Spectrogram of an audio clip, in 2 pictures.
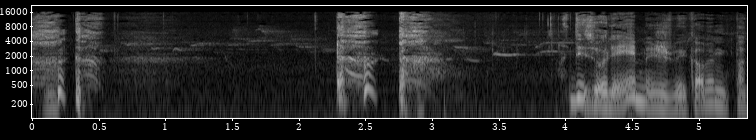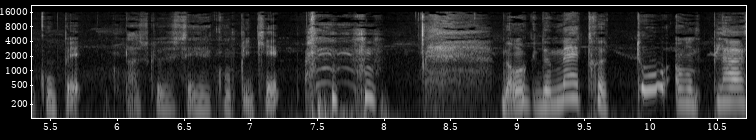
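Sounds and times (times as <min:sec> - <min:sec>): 
sharp double coughs: 0:00.0 - 0:00.6, 0:02.3 - 0:03.2
faint ambience: 0:00.0 - 0:10.7
speech: 0:00.1 - 0:00.6, 0:04.0 - 0:10.7
laughter: 0:07.4 - 0:08.0.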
